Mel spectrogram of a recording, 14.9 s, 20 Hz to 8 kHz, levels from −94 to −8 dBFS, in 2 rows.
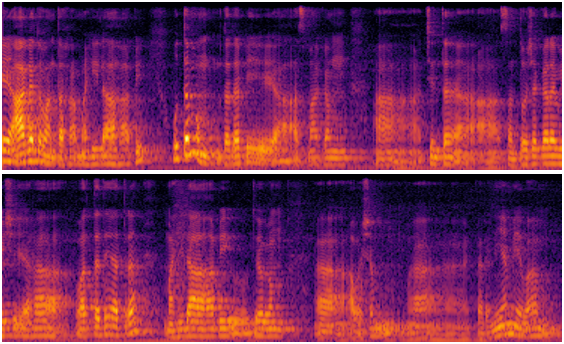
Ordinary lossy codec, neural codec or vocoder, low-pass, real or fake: none; none; 7.2 kHz; real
